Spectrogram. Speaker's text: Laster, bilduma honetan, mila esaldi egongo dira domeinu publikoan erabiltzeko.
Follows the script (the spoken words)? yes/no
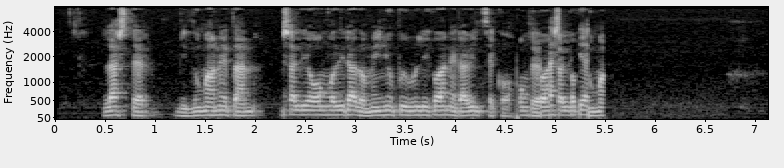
no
